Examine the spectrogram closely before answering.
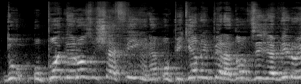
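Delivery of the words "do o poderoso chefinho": ordinary talk, nothing marked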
